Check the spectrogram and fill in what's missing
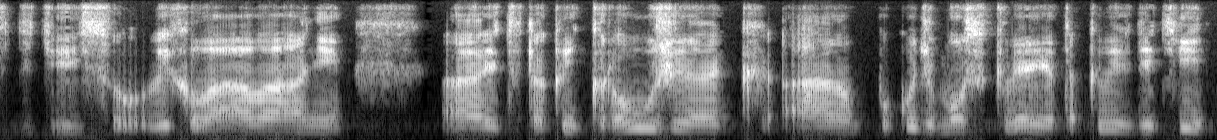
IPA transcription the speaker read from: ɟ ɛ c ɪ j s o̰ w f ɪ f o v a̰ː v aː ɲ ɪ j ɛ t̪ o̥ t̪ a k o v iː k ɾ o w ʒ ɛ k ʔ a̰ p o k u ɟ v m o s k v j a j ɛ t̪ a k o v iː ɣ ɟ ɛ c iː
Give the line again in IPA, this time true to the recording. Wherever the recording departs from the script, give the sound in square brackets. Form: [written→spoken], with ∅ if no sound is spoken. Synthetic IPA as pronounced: ɟ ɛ c ɪ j s o̰ w [f→v] ɪ [f→x] o v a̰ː v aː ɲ ɪ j ɛ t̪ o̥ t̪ a k o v iː k ɾ o w ʒ ɛ k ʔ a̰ p o k u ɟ v m o s k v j [a→ɛ] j ɛ t̪ a k o v iː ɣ ɟ ɛ c iː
